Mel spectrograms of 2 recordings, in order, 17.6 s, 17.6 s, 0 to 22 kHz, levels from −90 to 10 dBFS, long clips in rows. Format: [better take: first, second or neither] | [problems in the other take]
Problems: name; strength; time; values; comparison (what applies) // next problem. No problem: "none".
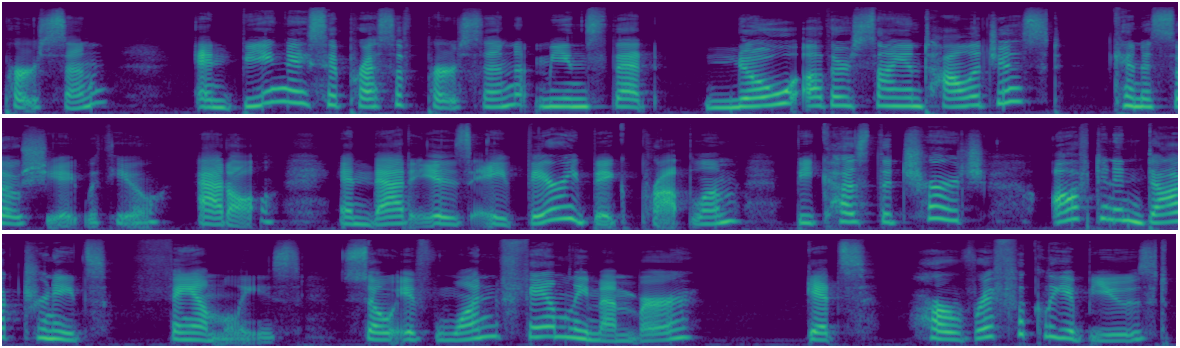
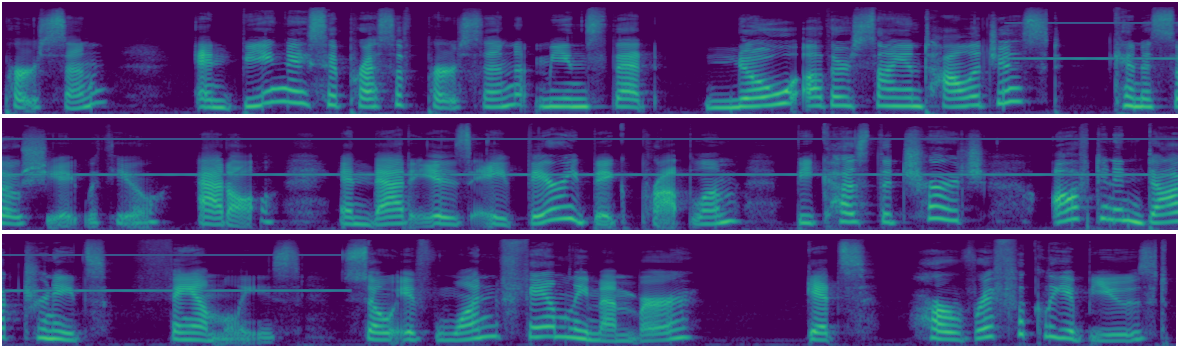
first | high-pitched whine; noticeable; from 5 to 14 s; 2.5 kHz, 15 dB below the speech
